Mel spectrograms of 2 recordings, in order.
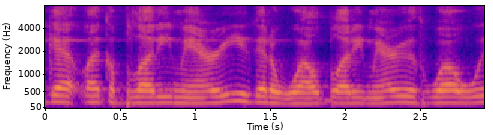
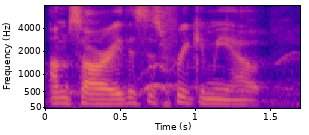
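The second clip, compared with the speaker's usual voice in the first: plain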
